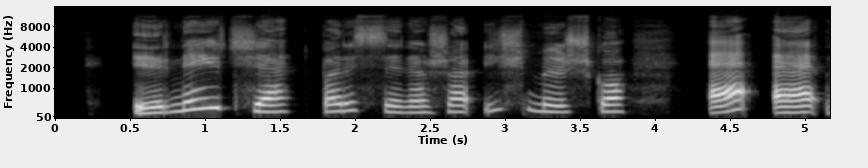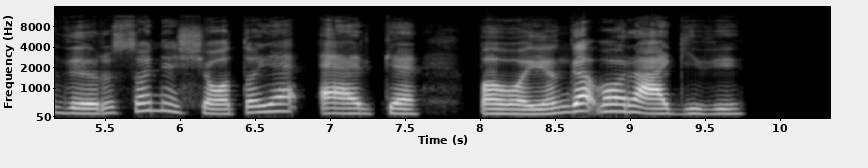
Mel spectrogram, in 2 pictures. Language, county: Lithuanian, Klaipėda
